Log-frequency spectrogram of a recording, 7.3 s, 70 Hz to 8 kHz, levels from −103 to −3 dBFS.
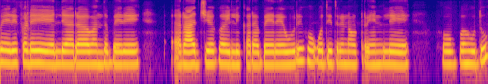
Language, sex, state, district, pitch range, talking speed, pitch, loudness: Kannada, female, Karnataka, Belgaum, 215-230 Hz, 130 wpm, 220 Hz, -16 LUFS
